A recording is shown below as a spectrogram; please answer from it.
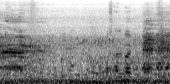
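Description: A yellow-legged Bachoy Gray bull stag rooster crows, its call rising near the start and again near the end, over a noisy background with people talking.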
